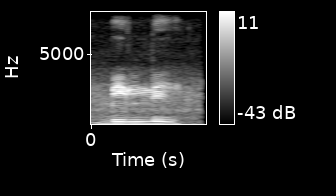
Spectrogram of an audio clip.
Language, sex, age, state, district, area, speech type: Urdu, male, 18-30, Delhi, South Delhi, urban, read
